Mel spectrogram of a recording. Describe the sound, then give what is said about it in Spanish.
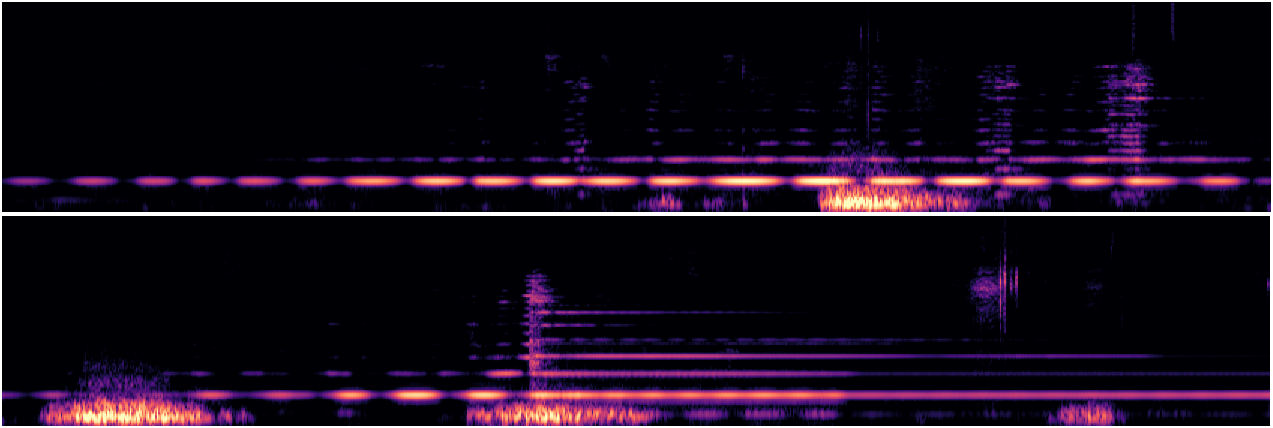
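A singing bowl rubbed clockwise around its rim hums with a steady, sustained ringing tone that pulses and wavers throughout, broken by a few deep, soft thumps. “Una vez en dirección de las manecillas del reloj, resuena el cuenco y después hacia afuera para sacar esa energía estancada y después hacia adentro.”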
